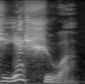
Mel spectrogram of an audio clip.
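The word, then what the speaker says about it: ישוע: shall name him Jesus our English pronunciation of the name Jesus comes to us through the Greek the language of the New Testament the name in Greek is yeus the name in Hebrew is Yeshua it was a common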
